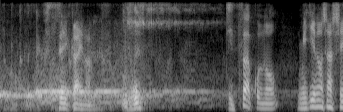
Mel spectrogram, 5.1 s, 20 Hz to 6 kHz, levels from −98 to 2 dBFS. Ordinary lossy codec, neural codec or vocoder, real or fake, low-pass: none; codec, 24 kHz, 3 kbps, HILCodec; fake; 5.4 kHz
